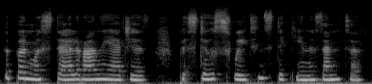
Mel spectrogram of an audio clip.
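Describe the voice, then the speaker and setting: A woman reading a children's story aloud like a primary school teacher, with expressive, dramatic narration. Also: a little high, fairly quick.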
